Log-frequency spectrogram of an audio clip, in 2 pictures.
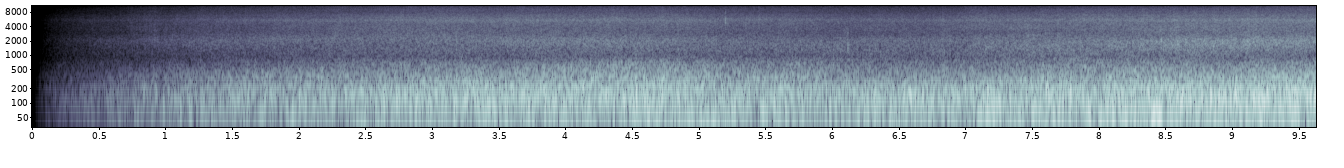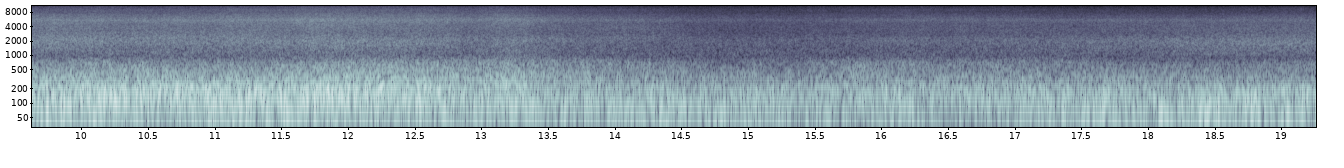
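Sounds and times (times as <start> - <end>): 
North Sea waves on Overstrand Beach in Norfolk UK: 0.3 - 19.2.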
